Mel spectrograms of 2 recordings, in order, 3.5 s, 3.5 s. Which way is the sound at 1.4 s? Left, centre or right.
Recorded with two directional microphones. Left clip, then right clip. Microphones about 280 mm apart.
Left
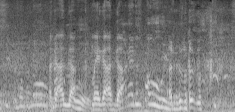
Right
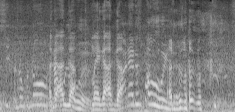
Right.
